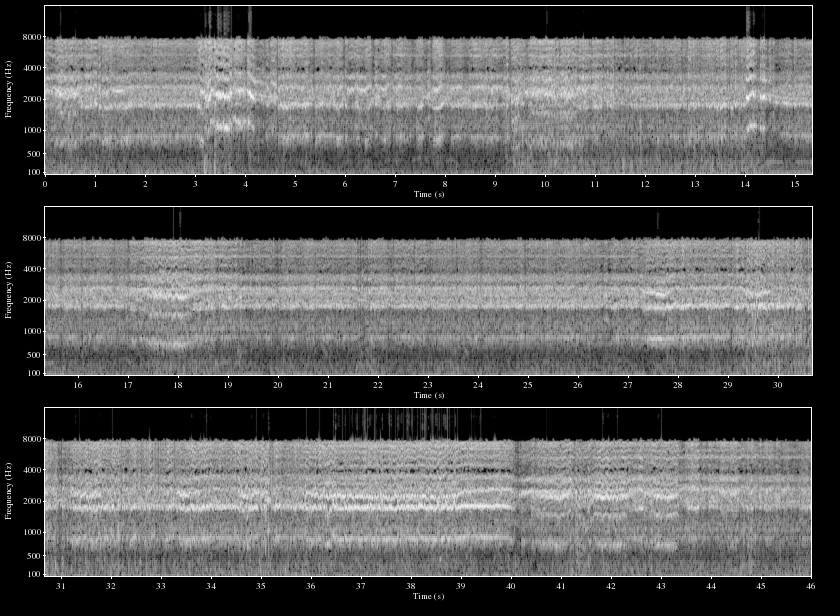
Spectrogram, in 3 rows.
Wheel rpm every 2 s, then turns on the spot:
230, 260, 240, 230, 220, 230, 240, 250, 220, 230, 230, 230, 230, 230, 230, 230, 230, 230, 210, 220, 220, 230, 230.
none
